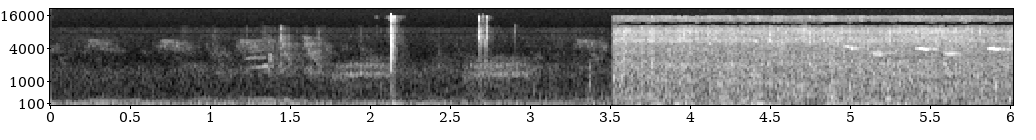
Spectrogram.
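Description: Outdoor ambience with a few short bird chirps and a couple of sharp clicks over a quiet background. About three and a half seconds in it cuts to a louder, steady rushing noise, with more brief chirps.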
